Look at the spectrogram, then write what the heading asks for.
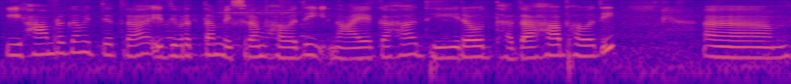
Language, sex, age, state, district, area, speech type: Sanskrit, female, 18-30, Kerala, Thrissur, urban, spontaneous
